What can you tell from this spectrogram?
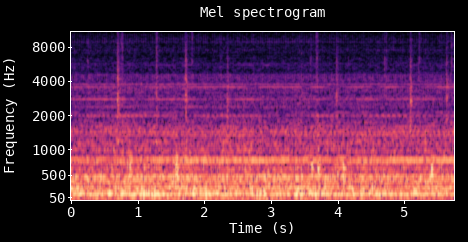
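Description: Steady cockpit hum of an MD-80 with its Pratt & Whitney JT8D engines at idle as the jet rolls slowly onto the runway, with scattered light clicks and rattles.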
